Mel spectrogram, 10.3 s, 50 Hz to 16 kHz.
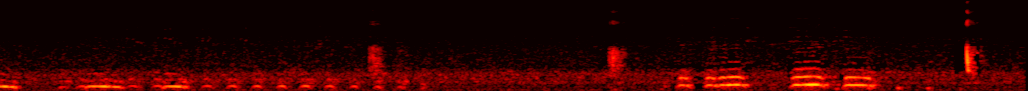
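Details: A male and a female great horned owl at their nest barrel at 7:19 AM on 13 January 2022 hoot back and forth. The male adds gular sounds and the female hoots higher, with soft rapid hoots, then louder ones and faint clicks.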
